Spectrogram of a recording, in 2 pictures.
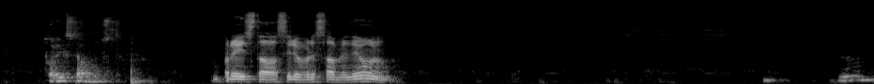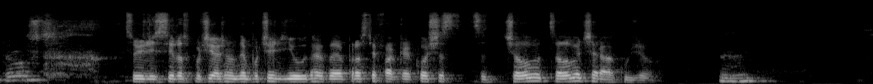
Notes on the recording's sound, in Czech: Tenhle pokec vzniknul jako after párty jednoho z MovieZone Live. Zapomněl klukům vypnout Zoom.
